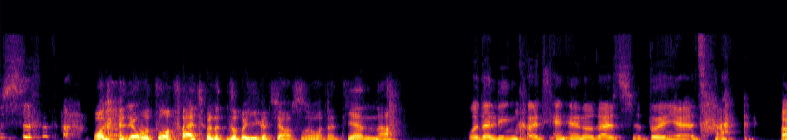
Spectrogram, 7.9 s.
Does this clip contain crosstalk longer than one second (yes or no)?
no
